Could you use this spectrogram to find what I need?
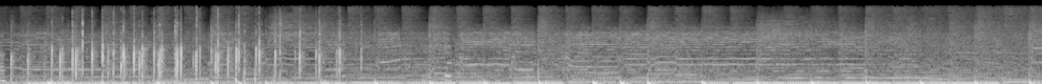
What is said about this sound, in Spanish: Muy bien, ahí queda eso. Eso es. Un aplausito.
